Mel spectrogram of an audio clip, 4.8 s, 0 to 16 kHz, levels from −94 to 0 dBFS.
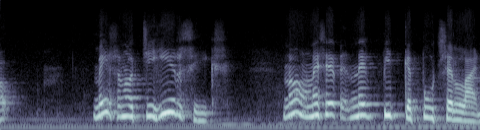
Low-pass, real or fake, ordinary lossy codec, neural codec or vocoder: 14.4 kHz; real; none; none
